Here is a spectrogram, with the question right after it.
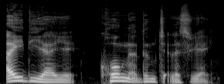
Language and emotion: Manipuri, neutral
